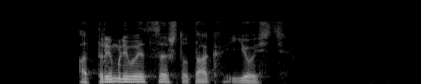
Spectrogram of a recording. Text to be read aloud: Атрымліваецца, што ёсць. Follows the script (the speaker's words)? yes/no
no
